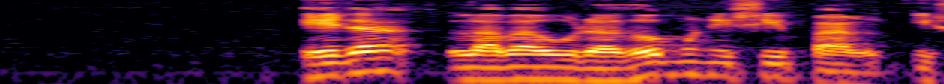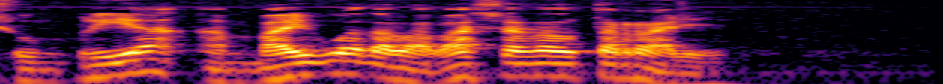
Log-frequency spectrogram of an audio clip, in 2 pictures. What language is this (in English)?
Catalan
